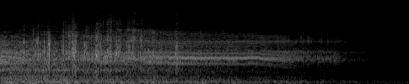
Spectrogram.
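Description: A noisy, crackling sound effect from the anime's soundtrack that fades away to silence about three and a half seconds in, as the picture goes to black.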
